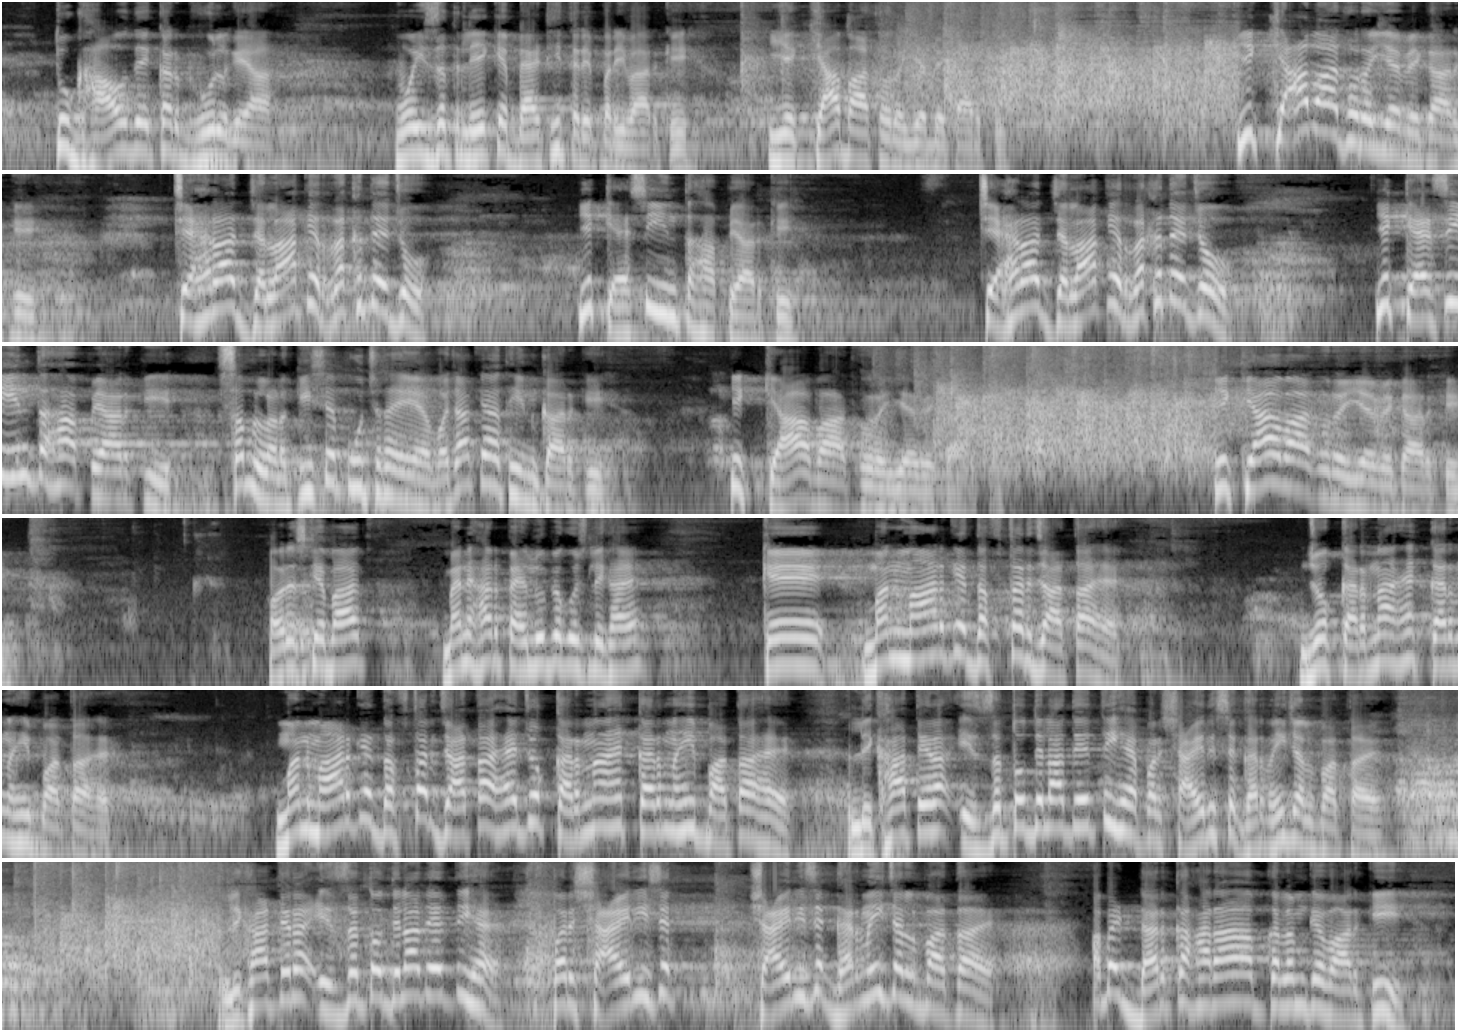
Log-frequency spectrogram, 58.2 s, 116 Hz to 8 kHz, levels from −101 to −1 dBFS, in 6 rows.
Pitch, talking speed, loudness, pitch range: 195 Hz, 160 wpm, -19 LUFS, 155-245 Hz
